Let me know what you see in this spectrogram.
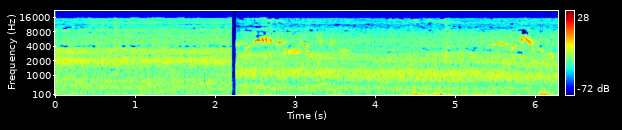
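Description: Outdoor riverside ambience: a steady rushing background with small birds chirping in short bursts, a cluster a little after a cut about two seconds in and another near the end. Several low thumps come in the second half.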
